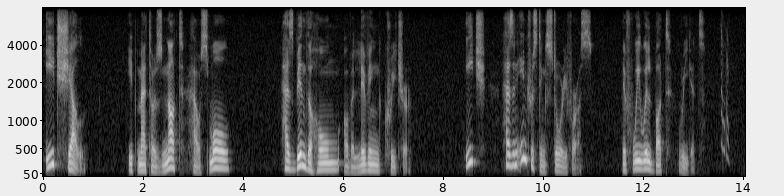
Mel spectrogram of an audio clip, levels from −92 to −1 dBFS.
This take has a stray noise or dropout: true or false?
true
